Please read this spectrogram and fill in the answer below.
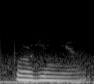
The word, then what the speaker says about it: Bourguignon: This is Louis Jadot, Bourguignon. Did I say that right? – Bourguignon, yeah. Oh.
